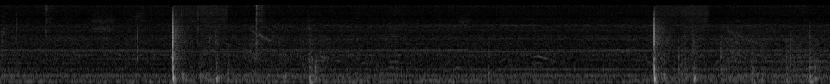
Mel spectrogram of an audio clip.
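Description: Fireworks shells bursting: two sharp, loud bangs about a second in and near five seconds in, with several smaller pops between and after them.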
